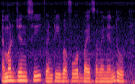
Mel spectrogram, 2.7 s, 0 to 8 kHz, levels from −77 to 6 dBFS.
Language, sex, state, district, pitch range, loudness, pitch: Kannada, male, Karnataka, Bangalore, 110-140 Hz, -15 LUFS, 125 Hz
